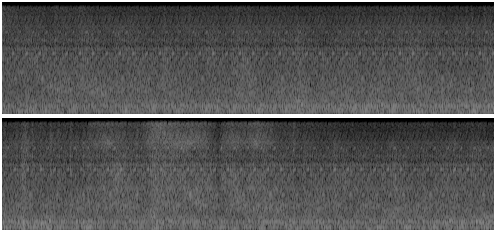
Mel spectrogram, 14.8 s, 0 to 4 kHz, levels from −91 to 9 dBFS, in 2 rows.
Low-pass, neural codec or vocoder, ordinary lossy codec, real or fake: 3.6 kHz; codec, 16 kHz, 1.1 kbps, Voila-Tokenizer; none; fake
